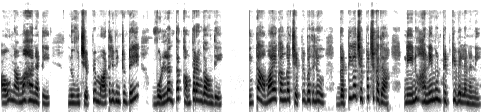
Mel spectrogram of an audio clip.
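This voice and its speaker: A woman's voice: high voice, lively intonation, a little fast, darkish tone, no room sound. A woman voicing an angry, frustrated young husband in a story, mocking his wife with harsh rebukes.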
